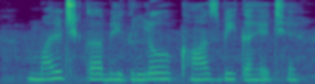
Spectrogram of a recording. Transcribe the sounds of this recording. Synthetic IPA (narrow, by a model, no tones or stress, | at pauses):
mɐlt͡ʃkabʱɪɡlokʰãːs̬bʱikɐɦet͡ʃʰe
